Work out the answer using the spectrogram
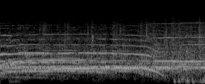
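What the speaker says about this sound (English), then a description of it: "Big round of applause for Lukas Schaff" A graduation ceremony audience cheers loudly for a top student, with sustained voiced whoops and shouting from many people over scattered clapping, continuous for the whole stretch.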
